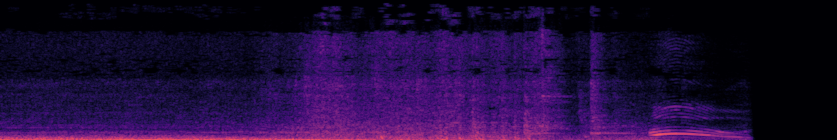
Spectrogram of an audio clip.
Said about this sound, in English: For example, when it came to Hurricane Ian, to kind of understand this kind of monster, we saw hurricane hunters actually flying a plane straight into Ian yesterday, capturing it on camera.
